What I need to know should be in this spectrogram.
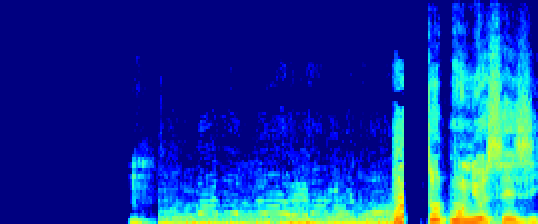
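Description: A crowd murmurs and chants outdoors.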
